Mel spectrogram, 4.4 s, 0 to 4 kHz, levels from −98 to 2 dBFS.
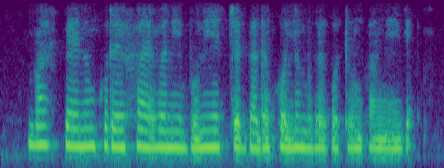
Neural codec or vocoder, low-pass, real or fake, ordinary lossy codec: none; 3.6 kHz; real; Opus, 24 kbps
